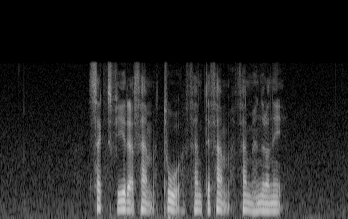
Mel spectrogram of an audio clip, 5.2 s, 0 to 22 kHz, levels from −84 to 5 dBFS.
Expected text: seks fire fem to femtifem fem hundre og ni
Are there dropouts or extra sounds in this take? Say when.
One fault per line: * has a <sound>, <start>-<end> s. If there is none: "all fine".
* has a dropout, 1.5-1.6 s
